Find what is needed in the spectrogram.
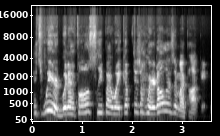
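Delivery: high, puzzled mock voice; lightly hammed confused friend; mock baffled John. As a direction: sound spooked by the money.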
